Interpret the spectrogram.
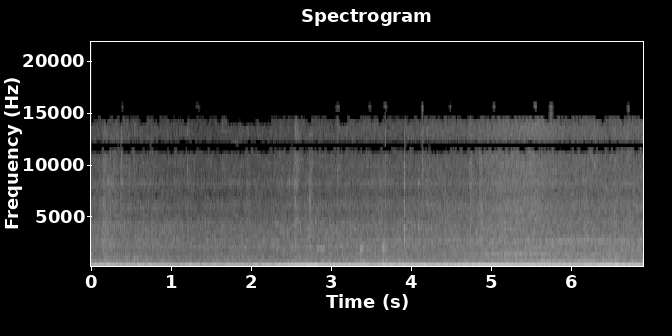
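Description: Suzuki Jimny JB74's engine idling, heard from inside the cabin as a steady low rumble that grows louder about halfway through.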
